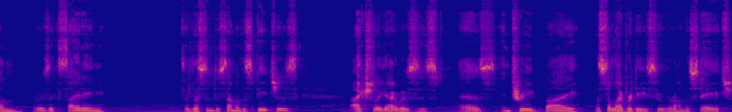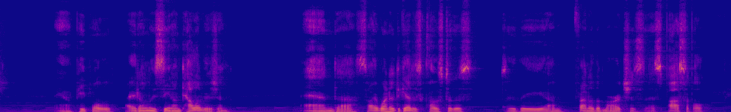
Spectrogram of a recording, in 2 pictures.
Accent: New Mexico, United States; Growing up in New Mexico, you think of 500 miles as not that far. You know, it was a big state.

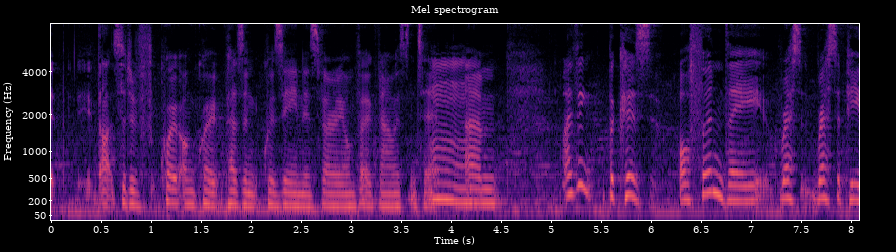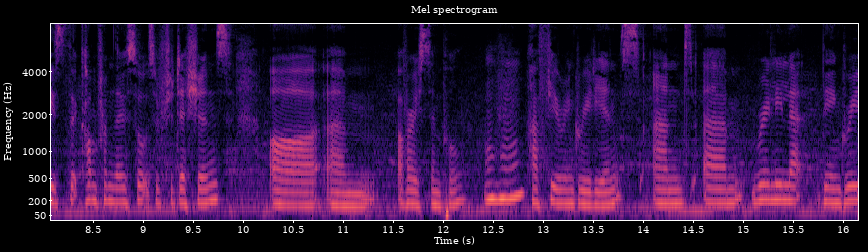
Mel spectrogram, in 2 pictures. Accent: United Kingdom; As a Brit

